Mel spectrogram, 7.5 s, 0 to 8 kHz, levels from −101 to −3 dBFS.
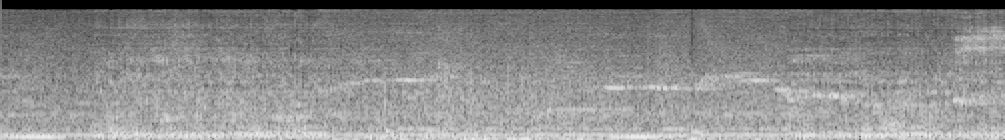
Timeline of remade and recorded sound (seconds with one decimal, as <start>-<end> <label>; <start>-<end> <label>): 0.0-0.7 recorded; 0.7-2.5 remade; 2.5-5.9 recorded; 5.9-7.5 remade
